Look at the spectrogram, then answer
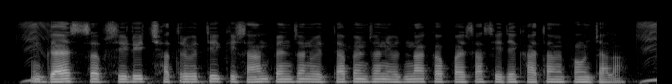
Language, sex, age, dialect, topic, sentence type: Bhojpuri, male, 18-24, Western, banking, statement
